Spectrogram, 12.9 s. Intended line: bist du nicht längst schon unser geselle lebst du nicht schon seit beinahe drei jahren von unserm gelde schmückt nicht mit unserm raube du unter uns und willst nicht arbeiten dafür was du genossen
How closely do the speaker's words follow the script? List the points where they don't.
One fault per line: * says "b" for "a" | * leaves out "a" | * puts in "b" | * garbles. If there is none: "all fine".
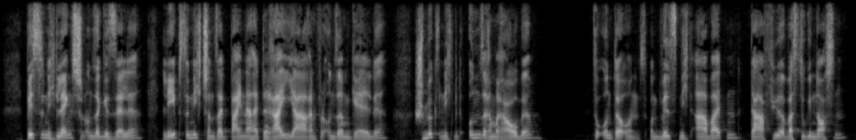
all fine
